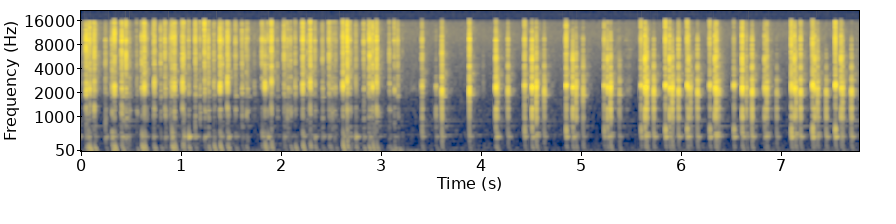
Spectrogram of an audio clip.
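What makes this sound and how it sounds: A red bubly sparkling water aluminum can, held in hand, is tapped and scratched with fingertips and nails. Dozens of quick, dry clicks and taps come in an uneven stream, with bright scratchy noise between them and a faint metallic ring near 2.4 kHz. Each hit dies away almost at once.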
